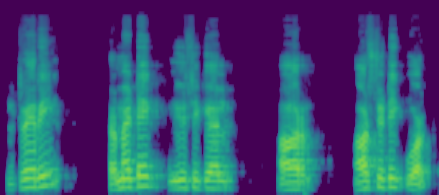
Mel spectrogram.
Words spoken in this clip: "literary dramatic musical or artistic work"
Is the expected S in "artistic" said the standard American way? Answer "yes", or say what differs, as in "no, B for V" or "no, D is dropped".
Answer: no, S is dropped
